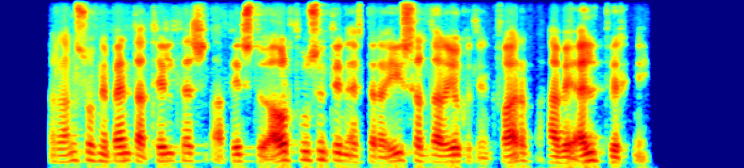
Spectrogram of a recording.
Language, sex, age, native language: Icelandic, male, 40-49, Icelandic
